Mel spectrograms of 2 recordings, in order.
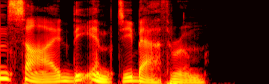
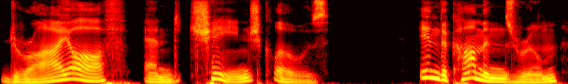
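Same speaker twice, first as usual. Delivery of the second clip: usual speaking voice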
